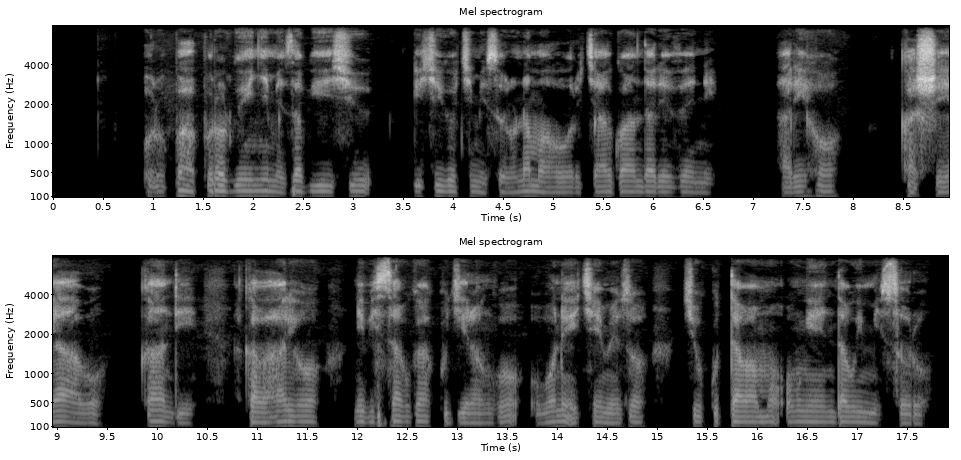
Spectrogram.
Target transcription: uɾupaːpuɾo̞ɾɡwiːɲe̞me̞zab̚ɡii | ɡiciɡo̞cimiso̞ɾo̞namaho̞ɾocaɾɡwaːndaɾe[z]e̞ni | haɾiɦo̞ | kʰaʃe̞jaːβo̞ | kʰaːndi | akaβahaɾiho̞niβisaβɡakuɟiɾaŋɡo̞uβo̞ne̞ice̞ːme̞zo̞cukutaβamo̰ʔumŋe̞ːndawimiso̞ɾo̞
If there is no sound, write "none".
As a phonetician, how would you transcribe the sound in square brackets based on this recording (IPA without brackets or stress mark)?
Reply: v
